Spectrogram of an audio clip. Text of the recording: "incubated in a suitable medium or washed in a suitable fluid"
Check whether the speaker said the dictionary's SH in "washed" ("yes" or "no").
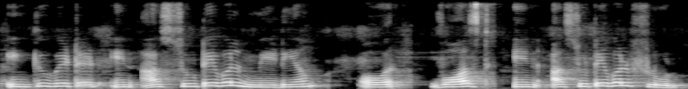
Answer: no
